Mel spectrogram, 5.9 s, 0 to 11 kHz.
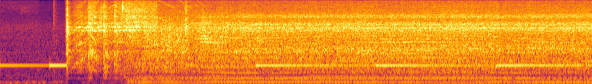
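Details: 2004 Buick LeSabre after fixing a click-no-start by cleaning and tightening a loose, oily ground cable on the engine block: chime, short crank, engine catches in about a second and settles to a smooth, steady idle.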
